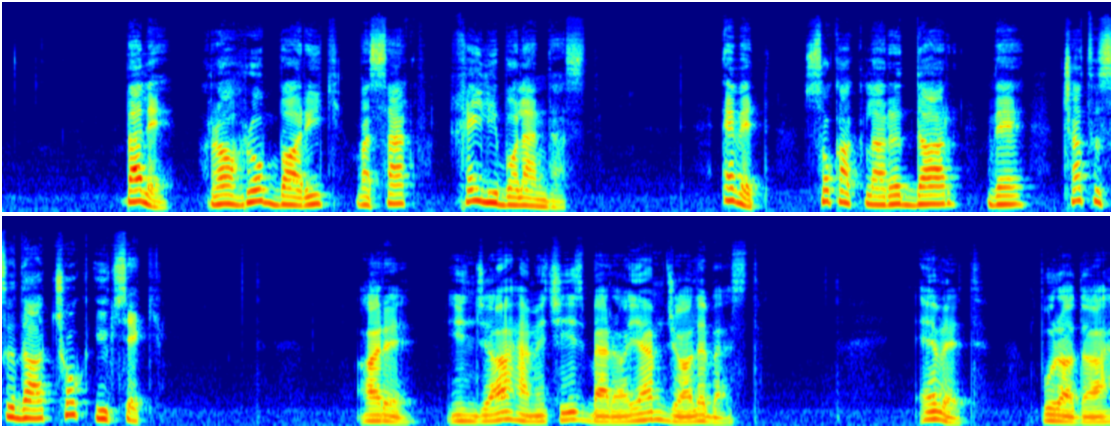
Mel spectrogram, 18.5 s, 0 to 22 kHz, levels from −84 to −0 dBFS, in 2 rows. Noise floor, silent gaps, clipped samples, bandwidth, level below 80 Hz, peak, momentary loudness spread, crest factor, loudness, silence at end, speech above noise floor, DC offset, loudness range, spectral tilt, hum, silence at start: -62 dBFS; none; under 0.1%; 14 kHz; -58 dBFS; -2 dBFS; 12 LU; 18 dB; -19 LUFS; 0 s; 43 dB; under 0.1%; 5 LU; -6 dB/octave; none; 1.05 s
